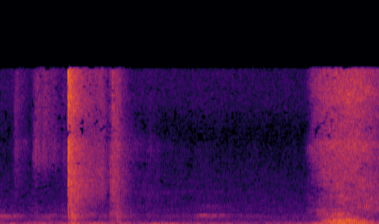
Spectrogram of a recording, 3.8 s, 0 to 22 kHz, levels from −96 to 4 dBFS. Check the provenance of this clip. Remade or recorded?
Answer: recorded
